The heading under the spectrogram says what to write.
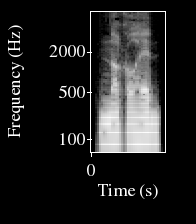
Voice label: Knucklehead, Attitude, male: 'knucklehead', (human voice speaking); Talking Sound Effects; Sound Effects:Voice; VoiceBox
